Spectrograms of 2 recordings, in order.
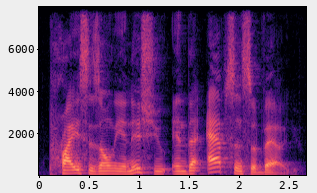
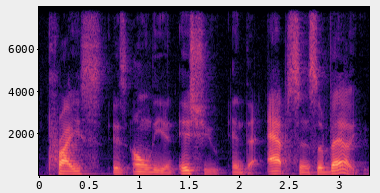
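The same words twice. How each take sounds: First: It is said at normal speed. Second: It is said slowly and deliberately.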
